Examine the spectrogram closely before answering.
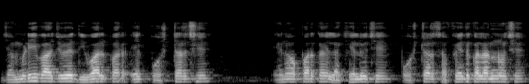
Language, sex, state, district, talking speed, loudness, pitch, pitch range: Gujarati, male, Gujarat, Valsad, 190 wpm, -19 LUFS, 130 Hz, 125-140 Hz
